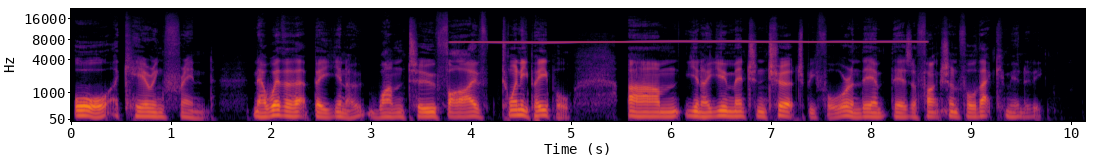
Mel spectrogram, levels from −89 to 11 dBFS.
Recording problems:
high-pitched whine; loud; from 4 to 8.5 s; 7.5 kHz, 10 dB below the speech

